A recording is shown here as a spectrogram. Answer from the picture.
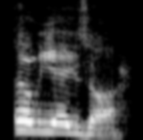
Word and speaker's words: Eleazar: the last gravestone marks the grave of Eleazar did I say it right yeah I said it right early Azar he was the son of Aaron the first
